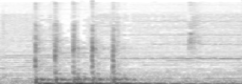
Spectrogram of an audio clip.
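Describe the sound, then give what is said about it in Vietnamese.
Knocking on a door: five quick, firm knocks in an even rhythm, heard alone over a low steady hum. “Thầy đến gõ cửa.”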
